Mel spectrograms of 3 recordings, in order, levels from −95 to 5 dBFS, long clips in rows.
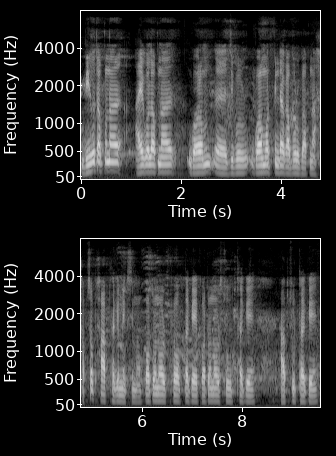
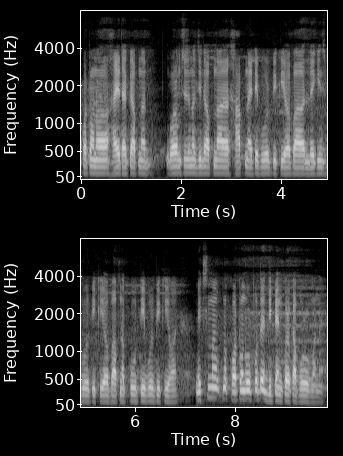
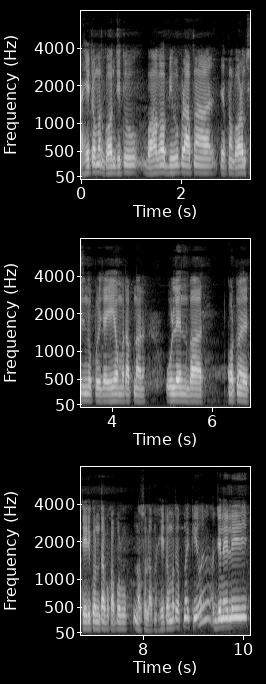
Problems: none marked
